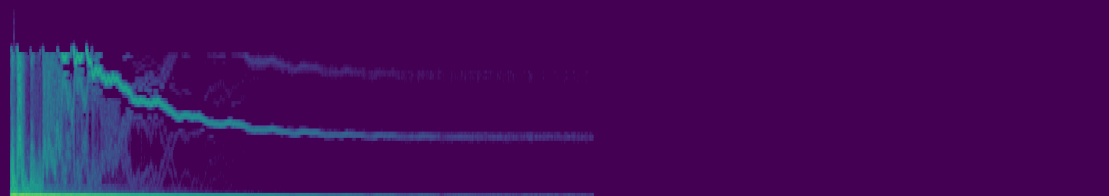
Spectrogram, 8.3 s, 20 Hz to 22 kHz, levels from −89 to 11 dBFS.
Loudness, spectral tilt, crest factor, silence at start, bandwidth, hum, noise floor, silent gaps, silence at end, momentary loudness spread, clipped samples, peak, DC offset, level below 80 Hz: -19 LUFS; -5.5 dB/octave; 22 dB; 0.1 s; 16 kHz; none; under -90 dBFS; none; 6.2 s; 26 LU; under 0.1%; 0 dBFS; under 0.1%; -22 dBFS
